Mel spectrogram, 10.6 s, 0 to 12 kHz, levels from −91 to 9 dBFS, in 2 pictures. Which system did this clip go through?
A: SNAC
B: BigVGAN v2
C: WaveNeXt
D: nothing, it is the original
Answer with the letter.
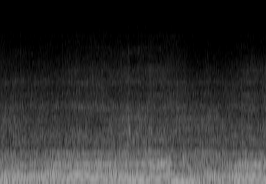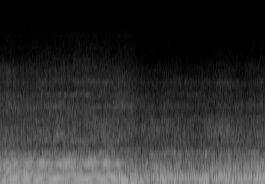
A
